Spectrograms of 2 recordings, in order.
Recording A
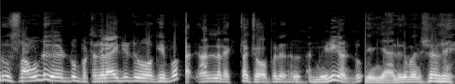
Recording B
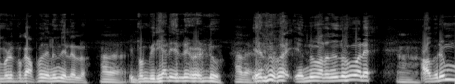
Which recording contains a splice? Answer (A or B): A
